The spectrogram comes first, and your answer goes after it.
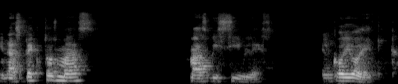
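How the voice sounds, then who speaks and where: A man talks with a slight Spanish accent. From Spain. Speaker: ethics and governance consultant. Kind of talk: webinar Q&A answer.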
